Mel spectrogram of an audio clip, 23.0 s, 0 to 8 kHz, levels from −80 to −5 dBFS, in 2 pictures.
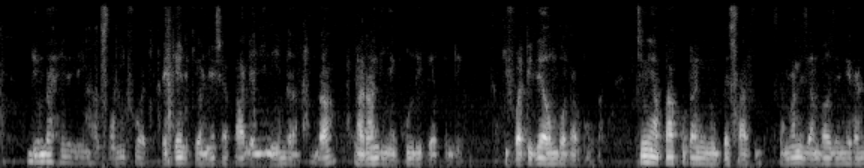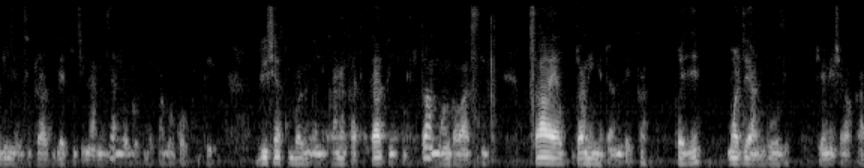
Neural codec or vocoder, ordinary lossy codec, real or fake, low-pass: codec, 16 kHz, 4 kbps, X-Codec, WavLM features, trained on Multilingual LibriSpeech; Opus, 24 kbps; fake; 7.2 kHz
